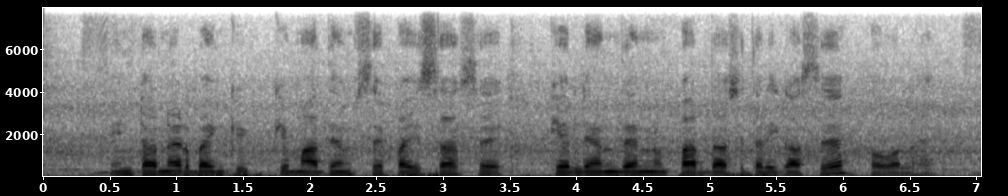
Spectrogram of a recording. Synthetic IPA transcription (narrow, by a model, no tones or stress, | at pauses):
ɪ̃ɳʈəɾneːʈbɛ̃ːŋkkemaːd̪ʱjəmsepəɪsase | keːljənd̪ɪnpaːɾd̪aːʃit̪əɾiːkasehowəlɦɛː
